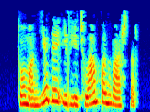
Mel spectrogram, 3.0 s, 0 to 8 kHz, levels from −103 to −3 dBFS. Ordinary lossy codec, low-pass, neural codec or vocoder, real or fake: MP3, 24 kbps; 7.2 kHz; vocoder, 44.1 kHz, 128 mel bands every 256 samples, BigVGAN v2; fake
